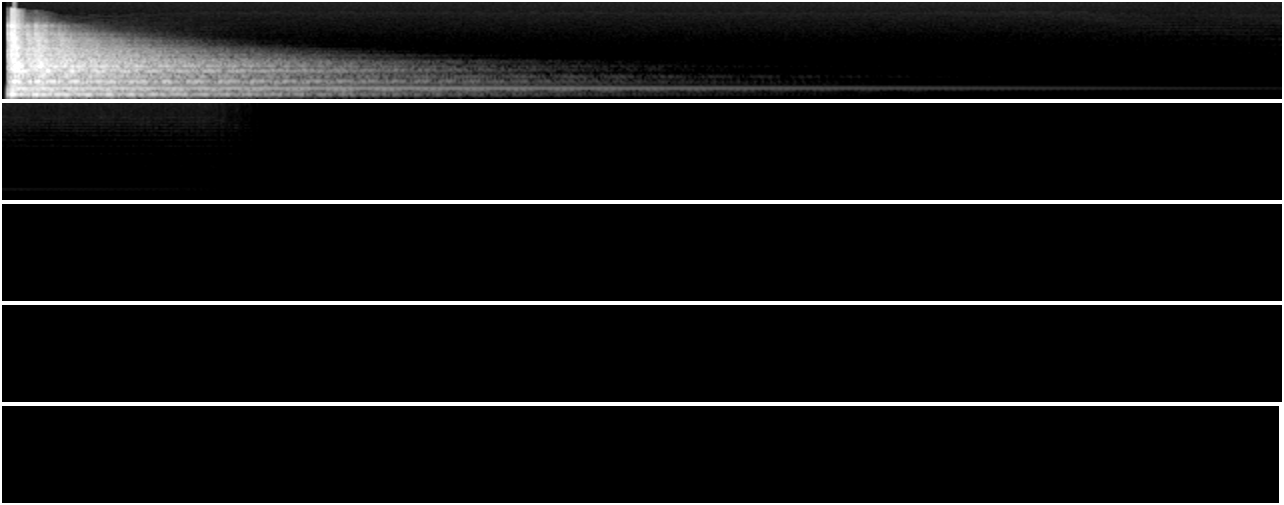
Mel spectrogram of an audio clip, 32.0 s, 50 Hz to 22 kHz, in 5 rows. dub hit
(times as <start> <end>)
0.0 1.8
